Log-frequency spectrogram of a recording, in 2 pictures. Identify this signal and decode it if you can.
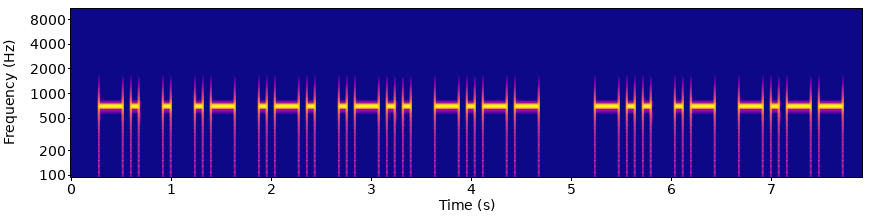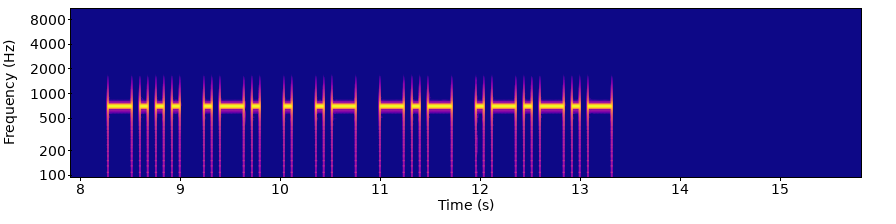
Morse code, heard as a keyed tone, about 15 wpm, 700 Hz. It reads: NEARLY DAY BREAK.
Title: Sentences from Top 1300 Words 15wpm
